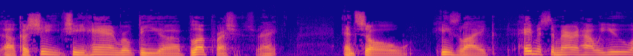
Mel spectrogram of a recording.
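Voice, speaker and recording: Male documentary narrator, unhurried personal retelling, mid-pitched, chatty with quoted dialogue. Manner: conversational, retells with quoted dialogue, frequent repeated words. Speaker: podcast host telling his story.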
